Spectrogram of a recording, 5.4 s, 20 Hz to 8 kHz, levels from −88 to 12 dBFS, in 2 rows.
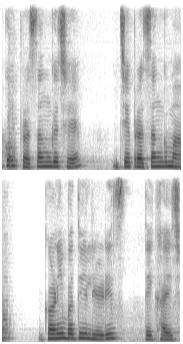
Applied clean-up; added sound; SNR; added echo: neural separator model SepFormer DNS4.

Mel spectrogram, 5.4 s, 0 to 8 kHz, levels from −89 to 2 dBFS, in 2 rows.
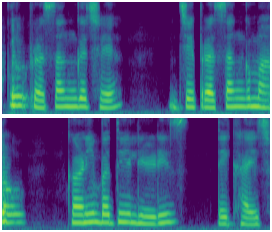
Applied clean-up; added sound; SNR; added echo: neural diffusion model UNIVERSE++.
